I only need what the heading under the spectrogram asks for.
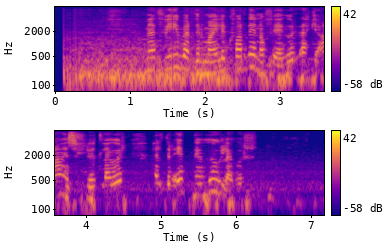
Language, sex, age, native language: Icelandic, female, 40-49, Icelandic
